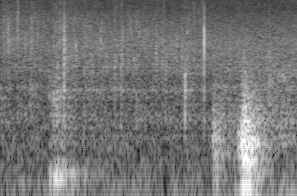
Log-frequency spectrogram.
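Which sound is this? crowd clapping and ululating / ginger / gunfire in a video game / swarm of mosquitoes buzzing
ginger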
